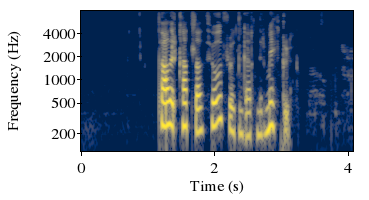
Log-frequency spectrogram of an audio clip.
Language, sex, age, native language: Icelandic, female, 30-39, Icelandic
